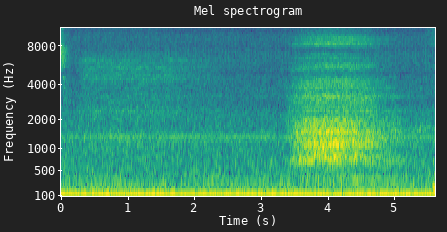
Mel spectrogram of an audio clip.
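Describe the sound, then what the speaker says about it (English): A soft, breathy exhalation through the mouth during a quiet yin yoga session, rising as a gentle hiss in the latter part after a faint, steady room hum. "Deep exhalation through the mouth, releasing the jaw."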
